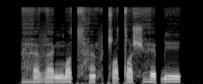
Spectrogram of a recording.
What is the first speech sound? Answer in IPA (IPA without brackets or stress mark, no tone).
ɦ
